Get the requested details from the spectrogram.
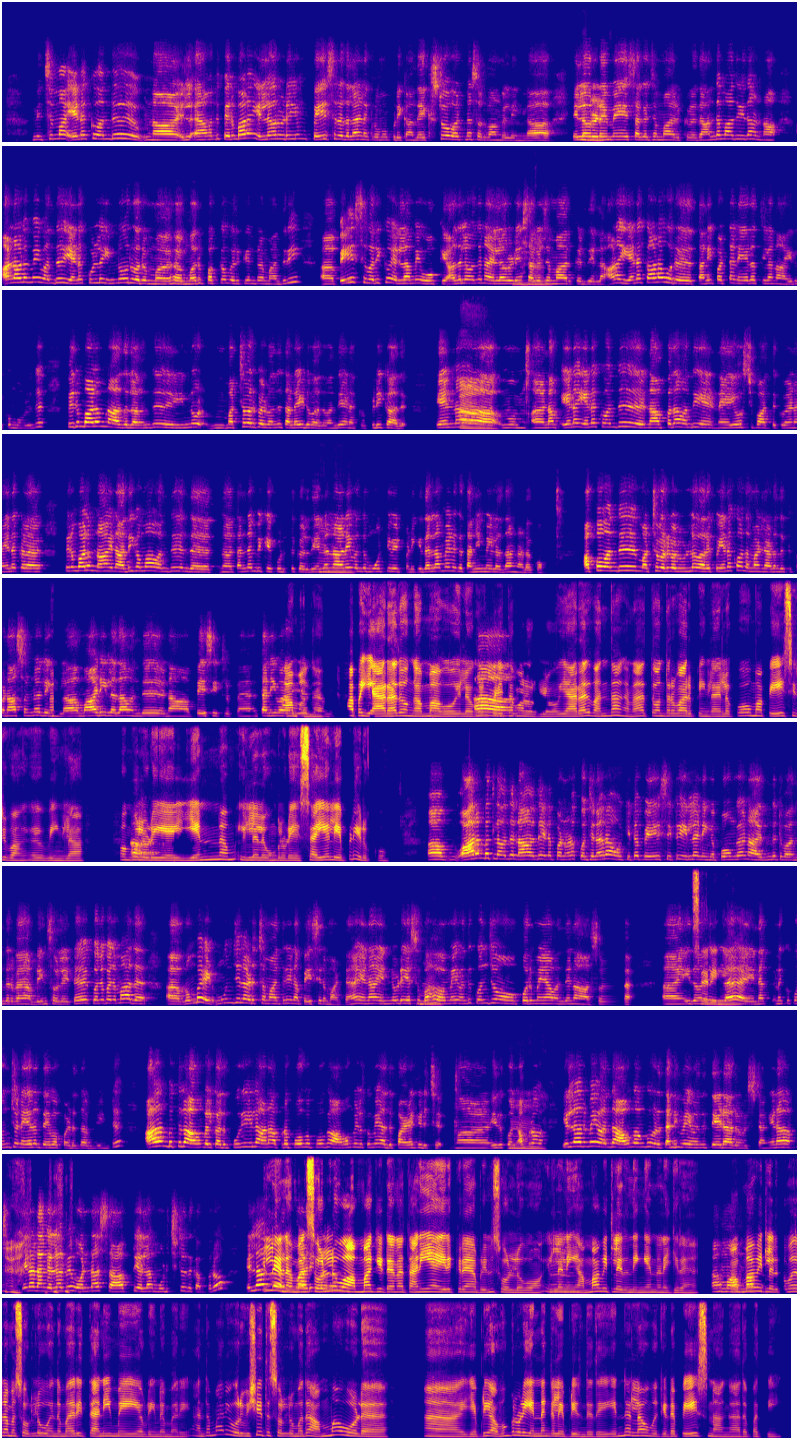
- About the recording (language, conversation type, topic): Tamil, podcast, தனிமையில் மனதில் தோன்றியும் சொல்லாமல் வைத்திருக்கும் எண்ணங்களை நீங்கள் எப்படி பதிவு செய்கிறீர்கள்?
- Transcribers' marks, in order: in English: "எக்ஸ்ட்ரோவர்ட்ன்னு"; laughing while speaking: "இன்னொரு ஒரு ம"; tsk; in English: "மோட்டிவேட்"; other background noise; unintelligible speech; "தனிமையா" said as "தனிவா"; "பேசிடுவீங்களா" said as "பேசிடுவாங்க, அ வீங்களா"; laughing while speaking: "சுபாவமே வந்து"; tsk; laughing while speaking: "தனிமைய வந்து தேட ஆரம்பிச்சிட்டாங்க"; tsk; laugh; laughing while speaking: "ஆமாமா"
